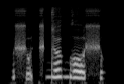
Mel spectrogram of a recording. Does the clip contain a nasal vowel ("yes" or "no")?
no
